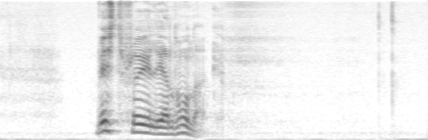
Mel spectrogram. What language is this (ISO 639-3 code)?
fao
